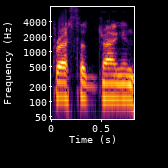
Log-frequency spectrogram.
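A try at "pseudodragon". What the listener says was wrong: Pseudo. Pseudo. The P is silent.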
